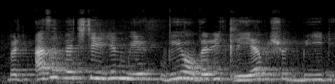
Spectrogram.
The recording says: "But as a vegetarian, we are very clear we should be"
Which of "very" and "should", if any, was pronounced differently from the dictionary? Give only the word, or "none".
none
